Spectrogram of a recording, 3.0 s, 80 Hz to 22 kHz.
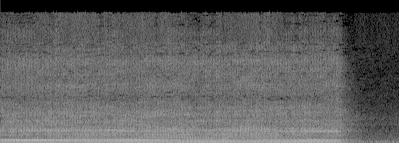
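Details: Hotpoint Ultima WDD960 washer-dryer has started making horrible noises, cause unknown to owner: harsh, buzzing mechanical drone with a strong steady tone, stopping abruptly after about two and a half seconds; abnormal harsh noise.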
